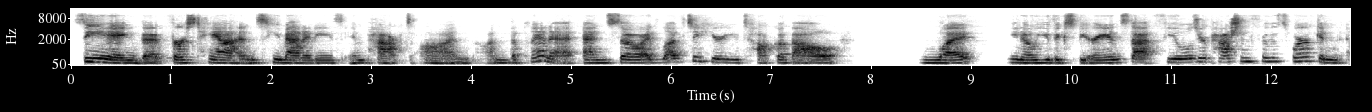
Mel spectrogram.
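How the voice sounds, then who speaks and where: A woman hosting a webinar, asking the guest interview questions in a measured, halting way over a video call. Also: lowish voice, creaky, poor audio. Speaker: webinar host.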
